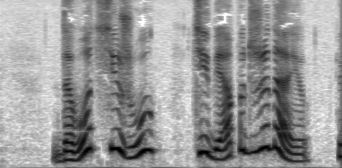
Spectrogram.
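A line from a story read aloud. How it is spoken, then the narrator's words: Cheerful reply. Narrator (Russian): весело отвечал молодой кочень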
